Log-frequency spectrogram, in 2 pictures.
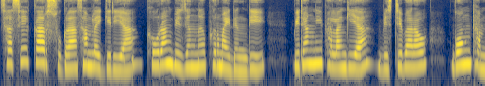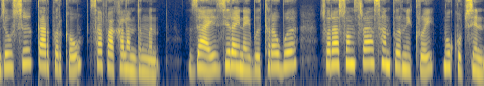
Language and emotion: Bodo, neutral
